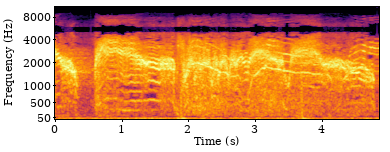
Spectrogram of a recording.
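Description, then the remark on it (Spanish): A kitten meows and caterwauls in long, wavering, high-pitched wails, loud, with brief breaks between the drawn-out cries and no voices. “Cada vez que escuchas Game Over, Dios mata a un gatito.”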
